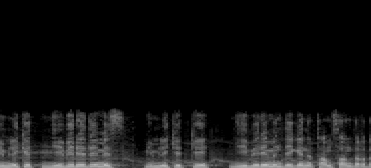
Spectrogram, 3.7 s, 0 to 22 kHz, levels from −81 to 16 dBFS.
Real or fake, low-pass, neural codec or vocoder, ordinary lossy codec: real; 7.2 kHz; none; Opus, 24 kbps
